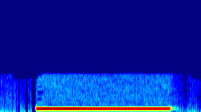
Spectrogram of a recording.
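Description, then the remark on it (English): A steady telephone tone sounds over a phone line for about two seconds as a call is placed from a cell phone, one continuous flat beep with faint line hiss before and after, and no voices. “Let me try it again from my cell phone while I'm on the phone with you and see what happens.”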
